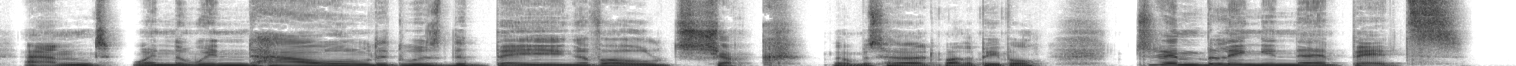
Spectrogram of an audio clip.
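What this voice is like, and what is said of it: Old-fashioned storyteller voice. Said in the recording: “I don't know how to do a Norfolk accent. So I'm just doing an old times voice.”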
